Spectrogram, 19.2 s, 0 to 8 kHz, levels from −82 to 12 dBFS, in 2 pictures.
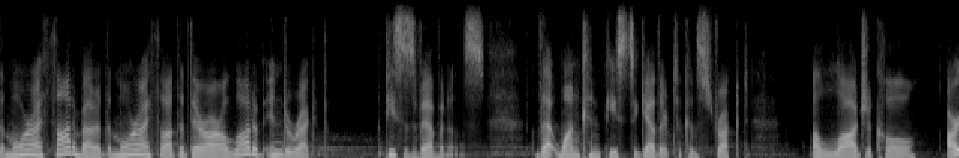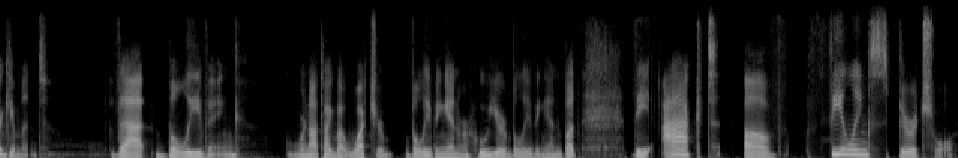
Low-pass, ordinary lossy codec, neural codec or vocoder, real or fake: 7.2 kHz; Opus, 32 kbps; codec, 24 kHz, 1.2 kbps, DualCodec; fake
